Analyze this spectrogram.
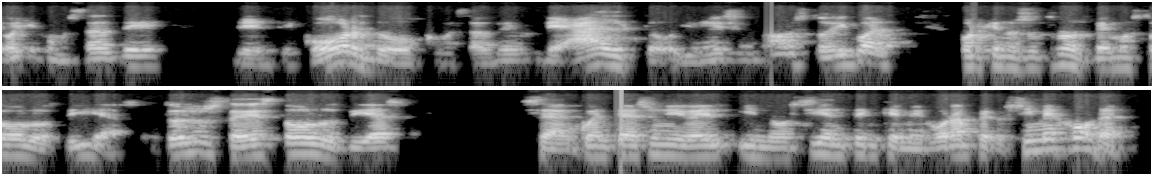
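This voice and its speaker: A young man teaching English in a casual live stream, upbeat and encouraging as he explains step by step. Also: medium pitch. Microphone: live-stream mic. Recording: dull lo-fi stream audio.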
